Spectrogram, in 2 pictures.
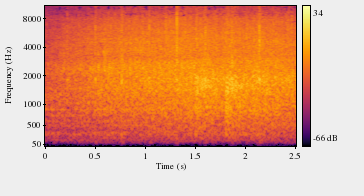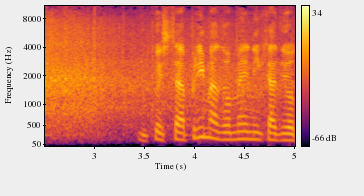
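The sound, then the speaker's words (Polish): A large crowd applauds the newly beatified for about three seconds, a dense wash of clapping that fills the space, before a single man's voice begins speaking as the applause fades. “Oklaski dla nowych błogosławionych.”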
